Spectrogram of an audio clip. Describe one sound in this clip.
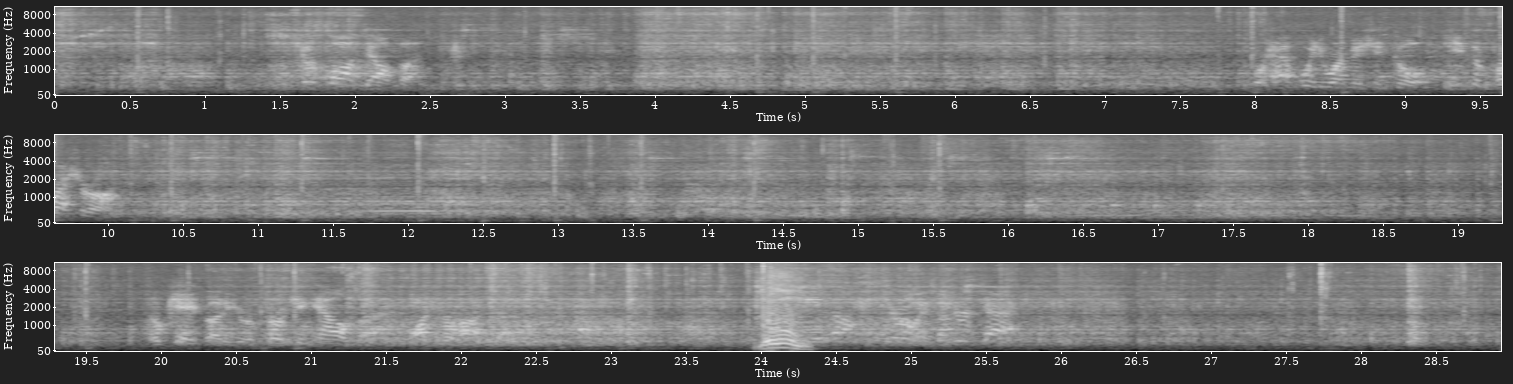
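Rapid gunfire rattles from a video game played through speakers.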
